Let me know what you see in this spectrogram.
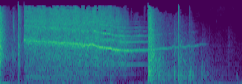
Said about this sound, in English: That would indicate that there's some bird activity in that area, and if they're birds that are sizable enough, we might need to do some pyrotechnics or other harassment activity.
